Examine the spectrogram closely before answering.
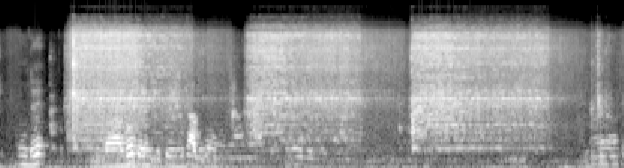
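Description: A power screwdriver whirs in short bursts.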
